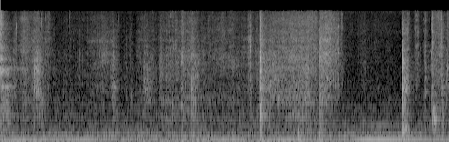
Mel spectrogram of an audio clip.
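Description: Faint handling sounds at a desk: a few light taps and rustles over a steady low hum.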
